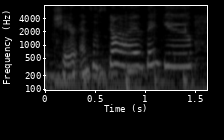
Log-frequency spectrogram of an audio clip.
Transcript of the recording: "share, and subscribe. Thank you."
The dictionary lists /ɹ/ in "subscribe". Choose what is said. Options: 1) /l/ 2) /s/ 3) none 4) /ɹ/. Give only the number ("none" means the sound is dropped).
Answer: 3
